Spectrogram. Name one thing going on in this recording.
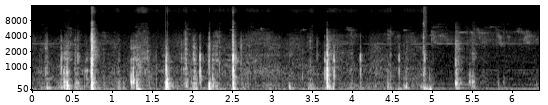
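Hands squelch and slap as they knead a wet mixture in a plastic bowl.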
